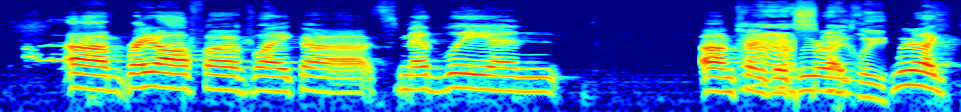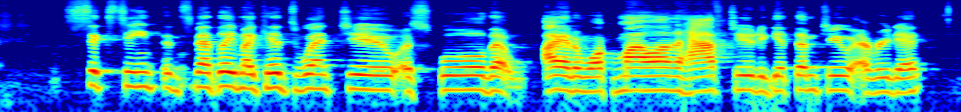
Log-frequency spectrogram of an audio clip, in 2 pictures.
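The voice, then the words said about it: Northeast Philadelphia accent. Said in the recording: “you don't sound like you're from the South ... You sound like a girl that we grew up with in Mayfair ... It's got the northeast ... she's got the northeast Philly accent”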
